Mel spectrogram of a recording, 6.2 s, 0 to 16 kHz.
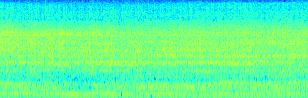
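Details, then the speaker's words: BMW E36 with a hundred-some-thousand-mile engine at first start, running on open headers with no exhaust: a very loud, raw, deep booming idle that masks engine health. It needs an exhaust fitted. "different reasons number one it's so loud that i can't actually hear how healthy the engine is all i can hear is the exhaust number two it's not driving i mean it literally sounds like a freaking big block like it is it is ungodly loud"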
